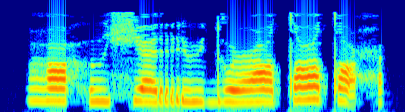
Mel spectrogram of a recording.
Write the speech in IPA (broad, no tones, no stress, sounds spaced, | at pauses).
ɦ ɑ h ɯ ɕ æ r y d u ʕ ɯ tˤ u tˤ i ħ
